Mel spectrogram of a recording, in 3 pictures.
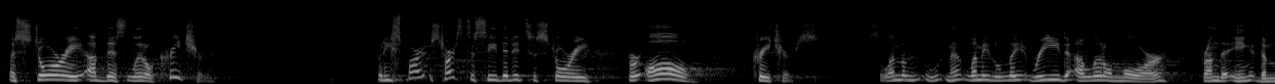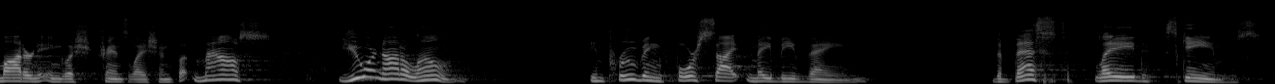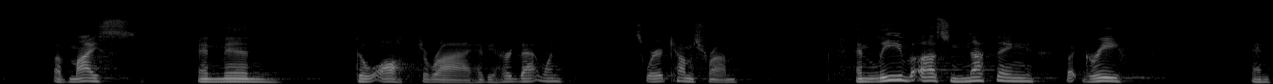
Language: English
